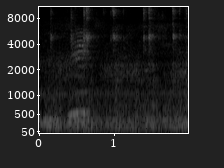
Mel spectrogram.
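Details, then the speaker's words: GE microwave running: quick high chirps recur a few times a second over the low hum, for about two weeks and seemingly getting louder; refitting the plate didn't help; still heats, chirping source unclear. "It's working. It's just making a weird sound, and it's been doing it, and I feel like it's been getting louder."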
